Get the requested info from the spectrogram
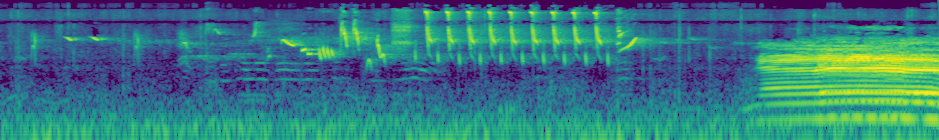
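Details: Cows in a herd of dozens in a wide rice field; birds chirp and twitter for most of the clip, then one loud, drawn-out, harmonic moo rises near the end.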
